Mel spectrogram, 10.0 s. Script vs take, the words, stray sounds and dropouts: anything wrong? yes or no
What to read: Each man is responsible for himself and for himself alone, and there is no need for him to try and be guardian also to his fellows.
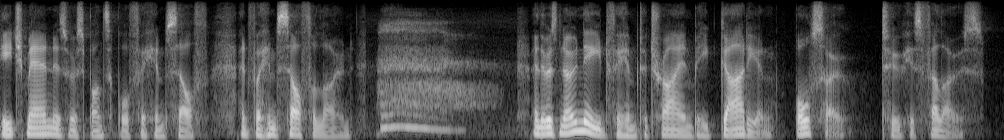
yes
